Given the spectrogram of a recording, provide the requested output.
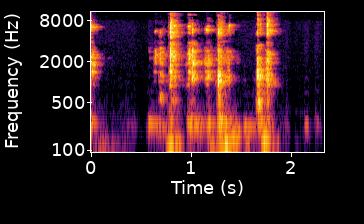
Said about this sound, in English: Now, when I open JAWS this time, my QBraille should automatically connect to JAWS. I'm going to open JAWS again now by pressing the Windows key and typing JAWS, then hitting Enter.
